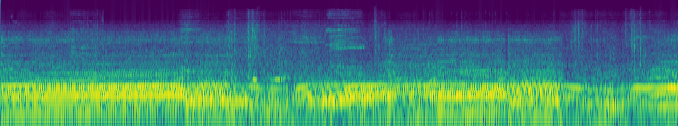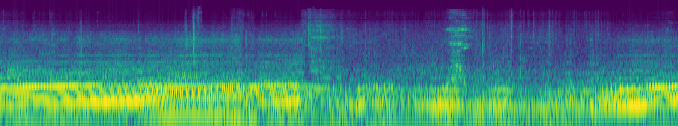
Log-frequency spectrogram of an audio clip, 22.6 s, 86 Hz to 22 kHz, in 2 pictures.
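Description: Stage 2 tuned BMW M3 G80's twin-turbo straight-six under hard track driving, heard from inside the cabin. It runs at a steady high drone, with several brief dips in pitch that recover each time.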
